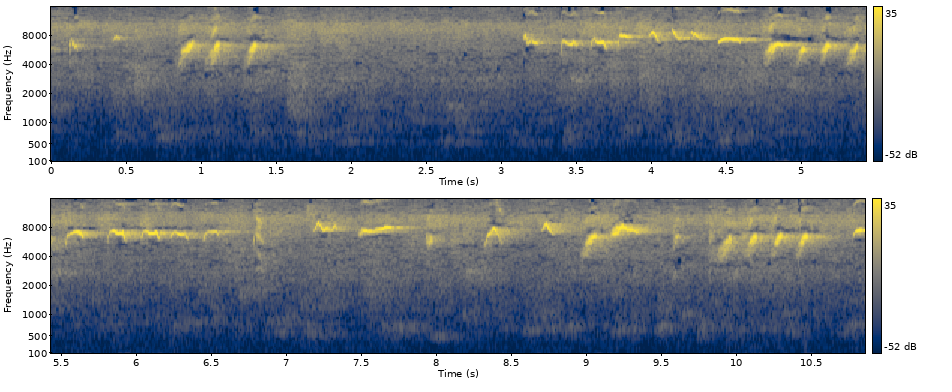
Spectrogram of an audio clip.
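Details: Pentis pelangi, the crimson-breasted flowerpecker, rarely kept by songbird enthusiasts: a few high chips, a short pause, then a long sequence of very high, thin, clipped notes and slurred ticks in quick irregular bursts.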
